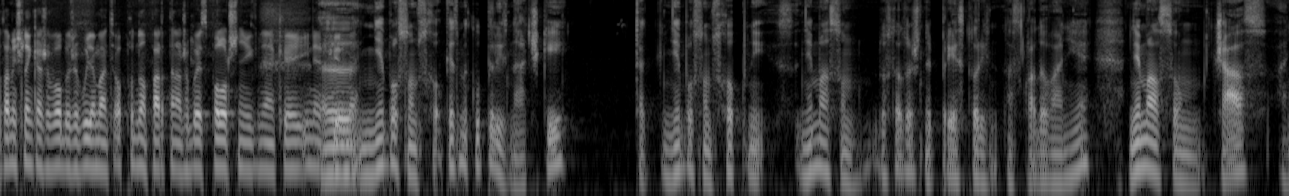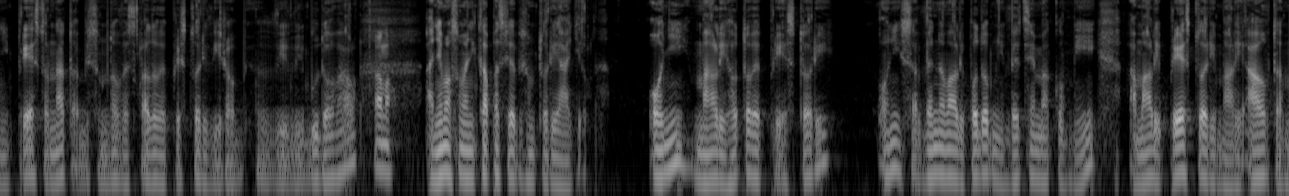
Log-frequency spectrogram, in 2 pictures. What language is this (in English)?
Slovak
